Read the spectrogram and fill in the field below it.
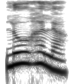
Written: ಲೋಹಲ

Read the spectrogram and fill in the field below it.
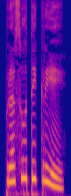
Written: ಪ್ರಸೂತಿಕ್ರಿಯೆ

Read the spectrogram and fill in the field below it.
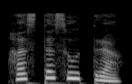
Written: ಹಸ್ತಸೂತ್ರ

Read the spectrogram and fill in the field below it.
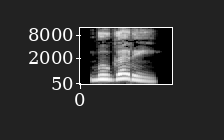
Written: ಬುಗರಿ

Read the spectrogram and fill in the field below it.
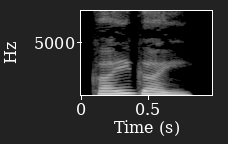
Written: ಕೈಗೈ

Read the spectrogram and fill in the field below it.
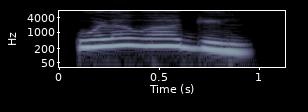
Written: ಒಳವಾಗಿಲ್

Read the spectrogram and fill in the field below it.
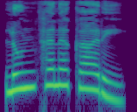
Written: ಲುಂಠನಕಾರಿ

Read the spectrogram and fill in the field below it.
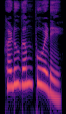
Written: ಕಡುಗಂಪುವಡೆ

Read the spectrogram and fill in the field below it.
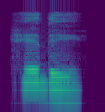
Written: ಹೇದೆ

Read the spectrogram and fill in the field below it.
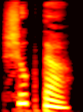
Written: ಸೈಕತ

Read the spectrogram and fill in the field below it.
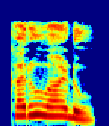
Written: ಗರ್ವಾಟ

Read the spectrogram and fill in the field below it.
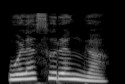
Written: ಒಳಸುರಂಗ

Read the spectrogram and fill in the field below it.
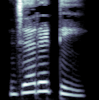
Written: ಜರಟಿ

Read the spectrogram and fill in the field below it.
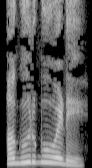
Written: ಅಗುರ್ಬುವಡೆ

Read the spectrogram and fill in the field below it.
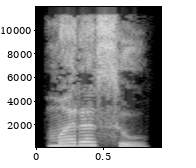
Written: ಮಿರಾಸಿ

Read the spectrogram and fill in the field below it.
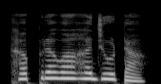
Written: ಖಪ್ರವಾಹಜೂಟ

